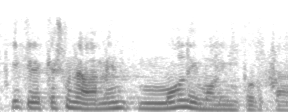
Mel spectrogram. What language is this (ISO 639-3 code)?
cat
